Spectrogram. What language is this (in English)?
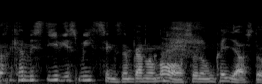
Welsh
